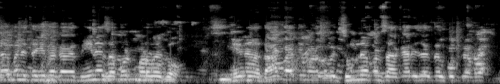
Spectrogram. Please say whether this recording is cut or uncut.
uncut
